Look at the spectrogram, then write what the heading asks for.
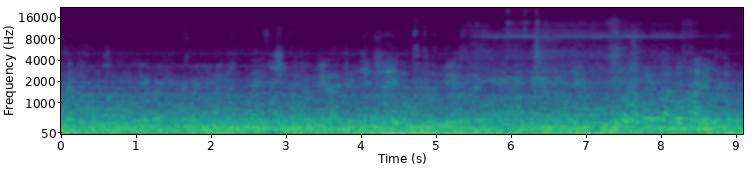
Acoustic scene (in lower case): subway train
